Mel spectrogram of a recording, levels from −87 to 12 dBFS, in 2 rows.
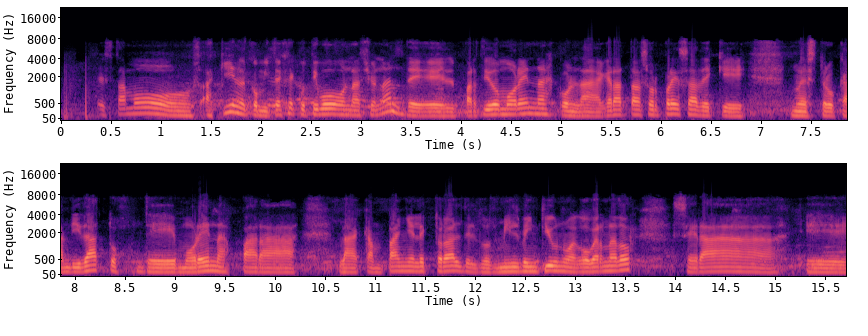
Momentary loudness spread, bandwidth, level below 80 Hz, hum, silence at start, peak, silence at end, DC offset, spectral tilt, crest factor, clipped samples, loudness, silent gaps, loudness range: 9 LU; 8.2 kHz; -54 dBFS; none; 0.05 s; -2 dBFS; 0 s; under 0.1%; -7 dB/octave; 16 dB; under 0.1%; -19 LUFS; none; 2 LU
